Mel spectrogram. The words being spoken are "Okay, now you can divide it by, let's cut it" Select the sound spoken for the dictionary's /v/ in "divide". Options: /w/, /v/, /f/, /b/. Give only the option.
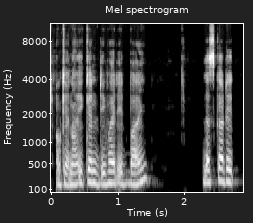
/b/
